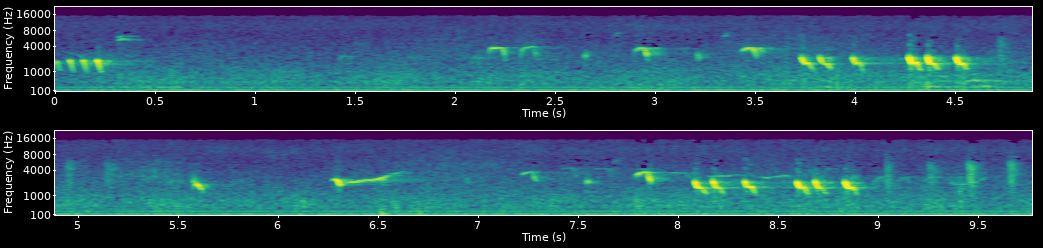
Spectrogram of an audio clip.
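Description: Small birds chirping: scattered short, quick chirps, some in fast runs of three or four, starting about two seconds in and getting busier near the end.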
